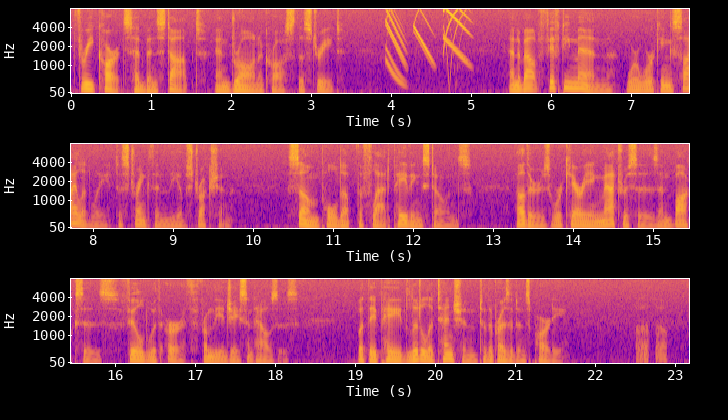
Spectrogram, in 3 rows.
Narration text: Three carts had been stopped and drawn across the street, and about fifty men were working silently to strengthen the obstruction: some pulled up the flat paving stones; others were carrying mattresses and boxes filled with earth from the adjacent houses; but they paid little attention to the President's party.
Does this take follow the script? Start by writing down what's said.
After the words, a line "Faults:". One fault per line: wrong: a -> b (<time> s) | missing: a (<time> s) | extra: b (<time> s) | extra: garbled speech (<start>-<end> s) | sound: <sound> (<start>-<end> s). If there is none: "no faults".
Three carts had been stopped and drawn across the street, and about fifty men were working silently to strengthen the obstruction: some pulled up the flat paving stones; others were carrying mattresses and boxes filled with earth from the adjacent houses; but they paid little attention to the President's party.
Faults:
sound: chirp (3.9-5.0 s)
sound: laugh (22.5-22.9 s)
